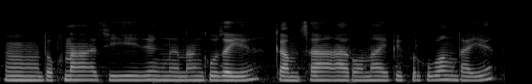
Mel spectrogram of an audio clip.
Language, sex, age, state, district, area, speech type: Bodo, female, 30-45, Assam, Udalguri, urban, spontaneous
